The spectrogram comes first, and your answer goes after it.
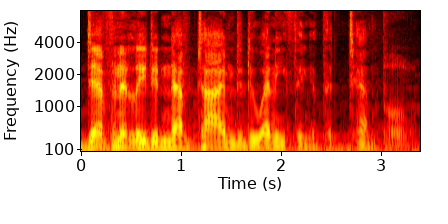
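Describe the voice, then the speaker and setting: A man puts on a character voice, pitched fairly low, speaking at a moderate pace over clear background music. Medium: video game. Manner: taunting, defiant.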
